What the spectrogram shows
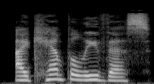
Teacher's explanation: If you say, I can't believe this, with a downward tone, it may show disappointment. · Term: intonation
